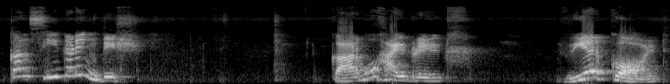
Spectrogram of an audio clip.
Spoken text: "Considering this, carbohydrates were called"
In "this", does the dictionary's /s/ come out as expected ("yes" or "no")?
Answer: no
